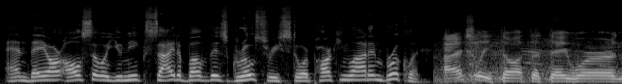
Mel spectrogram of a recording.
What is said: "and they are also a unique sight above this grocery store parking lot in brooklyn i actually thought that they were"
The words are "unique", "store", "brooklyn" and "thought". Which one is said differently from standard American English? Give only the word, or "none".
none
